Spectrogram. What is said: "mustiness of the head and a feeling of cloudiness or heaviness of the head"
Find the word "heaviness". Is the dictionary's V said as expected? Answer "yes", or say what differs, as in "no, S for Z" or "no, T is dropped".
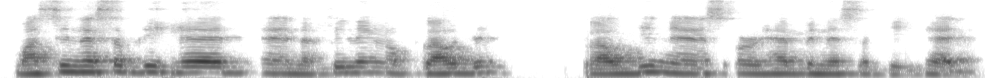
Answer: no, P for V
